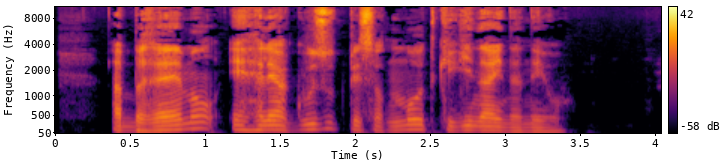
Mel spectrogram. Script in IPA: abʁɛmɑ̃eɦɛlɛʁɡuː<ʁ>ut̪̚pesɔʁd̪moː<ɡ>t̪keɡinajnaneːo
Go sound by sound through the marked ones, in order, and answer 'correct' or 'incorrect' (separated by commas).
incorrect, incorrect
